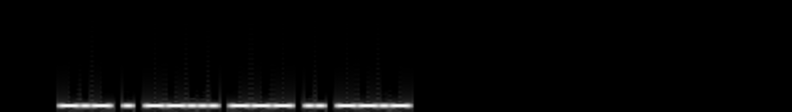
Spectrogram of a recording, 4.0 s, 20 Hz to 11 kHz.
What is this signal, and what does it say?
Morse code, heard as a keyed tone, about 46 wpm, 700 Hz. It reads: KE7OIQ
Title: USA Call Signs - 6 Characters - 45wpm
